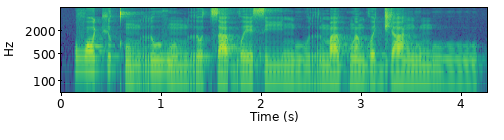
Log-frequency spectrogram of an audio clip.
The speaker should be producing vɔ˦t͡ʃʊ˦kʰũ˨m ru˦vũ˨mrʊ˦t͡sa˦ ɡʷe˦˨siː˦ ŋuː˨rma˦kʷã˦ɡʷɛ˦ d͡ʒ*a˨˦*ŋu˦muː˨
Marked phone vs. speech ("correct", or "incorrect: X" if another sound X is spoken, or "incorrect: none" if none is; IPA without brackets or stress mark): incorrect: a˦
